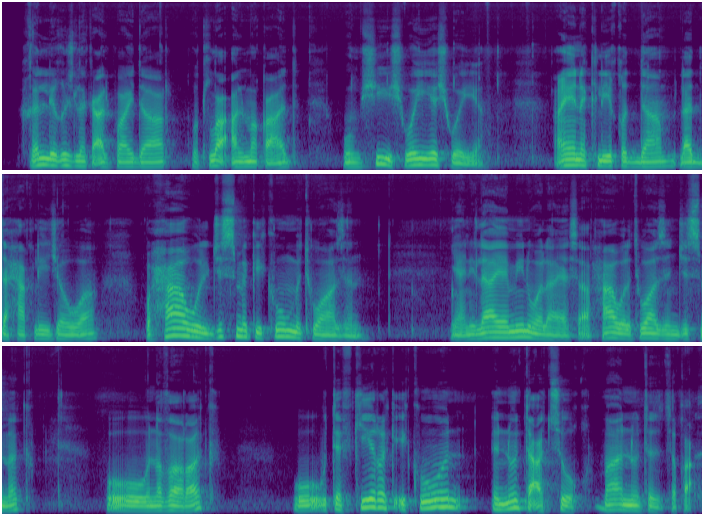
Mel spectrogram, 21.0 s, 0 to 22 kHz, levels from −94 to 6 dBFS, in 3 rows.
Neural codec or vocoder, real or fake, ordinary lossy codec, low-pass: vocoder, 48 kHz, 128 mel bands, Vocos; fake; none; none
